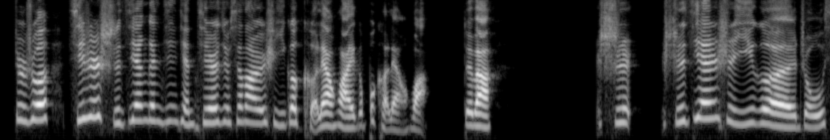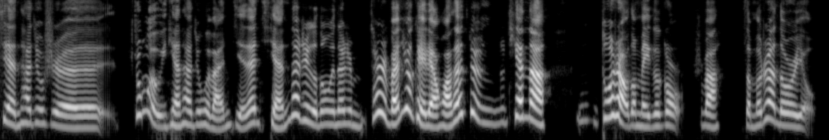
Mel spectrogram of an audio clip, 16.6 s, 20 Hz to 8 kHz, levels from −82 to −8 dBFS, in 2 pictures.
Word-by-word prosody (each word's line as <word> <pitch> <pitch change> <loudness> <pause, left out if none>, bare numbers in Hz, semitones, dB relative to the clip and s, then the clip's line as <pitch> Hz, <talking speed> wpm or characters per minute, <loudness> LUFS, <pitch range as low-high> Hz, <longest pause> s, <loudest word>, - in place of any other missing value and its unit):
就 330 - -4
是 315 - -4
说， 335 +1 +6 0.2
其 340 +2 -2
实 390 +1 +4
时 275 -8 -4
间 320 +4 0
跟 320 -1 -2
金 305 +2 -13
钱 265 -4 -6
其 285 - -10
实 280 +1 +3
就 290 -1 -9
相 300 +1 -6
当 285 -2 +3
于 270 - -5
是 275 - -8
一 235 - -14
个 285 - +3
可 280 - -7
量 230 0 +6
化， 200 -2 +4
一 - - -4
个 235 - -10
不 275 - -8
可 - - -6
量 - - -6
化， - - -3 0.3
对 240 - -2
吧？ 220 -3 +9 1.0
时 285 0 -4 0.3
时 300 +2 -5
间 360 +3 +4
是 315 -6 -6
一 265 +2 -6
个 230 -6 +5
轴 215 +2 -6
线， 280 -4 -2
它 275 +1 -5
就 275 -1 -11
是 255 -3 -8
呃， 200 -1 -1 0.3
终 425 +1 -6
有 - - -2
一 - - -9
天 225 0 -3
它 260 - -3
就 250 0 -11
会 245 - -7
完 180 +4 -3
结。 210 -5 -8
但 275 +5 -1
钱 - - -3
的 435 0 -2
这 320 - -3
个 250 - -2
东 255 +1 -7
西 - - -6
它 260 - -4
是 265 - -7 0.2
它 415 - -7
是 450 - +2
完 260 - +6
全 280 - 0
可 - - 0
以 - - +3
量 220 -2 +4
化， 220 0 +3
它 - - +4
就 460 -2 -2
是 275 -2 -16
天 375 +5 +2
呐， 340 - +8 0.6
多 385 +3 0
少 415 - +6
都 235 - -5
没 215 -2 -4
个 225 +1 -7
够 245 - -5
儿， 230 - -6
是 - - -27
吧？ 215 -3 0 0.2
怎 230 - -8
么 235 +2 -8
赚 350 -2 +1
都 235 -1 -2
是 225 - -4
有， 210 - -9
270 Hz, 320 characters per minute, -24 LUFS, 230-310 Hz, 1.0 s, 吧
